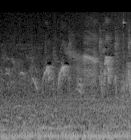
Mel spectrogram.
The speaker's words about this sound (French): Tendez l'oreille, Fabienne. Au milieu de ce beau verger, les oiseaux sont nombreux, heureux et le font savoir, car ils trouvent de quoi se nourrir en quantité eux aussi.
